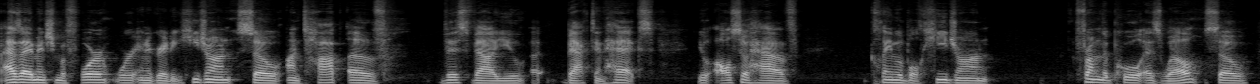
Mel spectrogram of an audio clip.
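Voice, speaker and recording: A man's voice: on the low side, fairly even intonation, a little slow. A man hosting a crypto explainer, talking casually with many fillers and restarts, a little out of breath after the gym. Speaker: crypto video host.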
